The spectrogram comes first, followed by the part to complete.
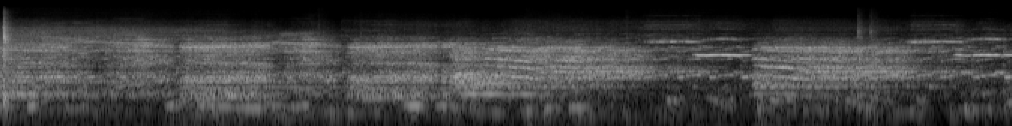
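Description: Animatronic cryo chamber corpse Halloween prop playing its recorded soundtrack, a continuous eerie electronic mix with voice-like sounds and a few short high beeps in the second half.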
